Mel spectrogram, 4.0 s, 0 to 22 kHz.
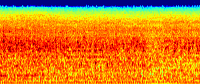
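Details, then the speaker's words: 1986 Shamrock 20 boat, Ford 302 V8 not started in 3 years, now running with the fuel pump feeding the carb: deep, steady V8 burble at idle with no misfires or knocks, over water splashing; smooth, healthy idle. "Sounds like it's running. Boy, sounds really smooth. It feels like it's running. So, oh yeah, it's getting fuel."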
